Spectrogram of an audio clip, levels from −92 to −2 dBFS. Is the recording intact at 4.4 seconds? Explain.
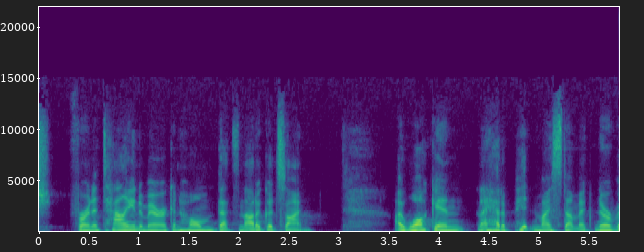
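Yes, the speech at 4.4 seconds is intact, with no audible fault at that moment.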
